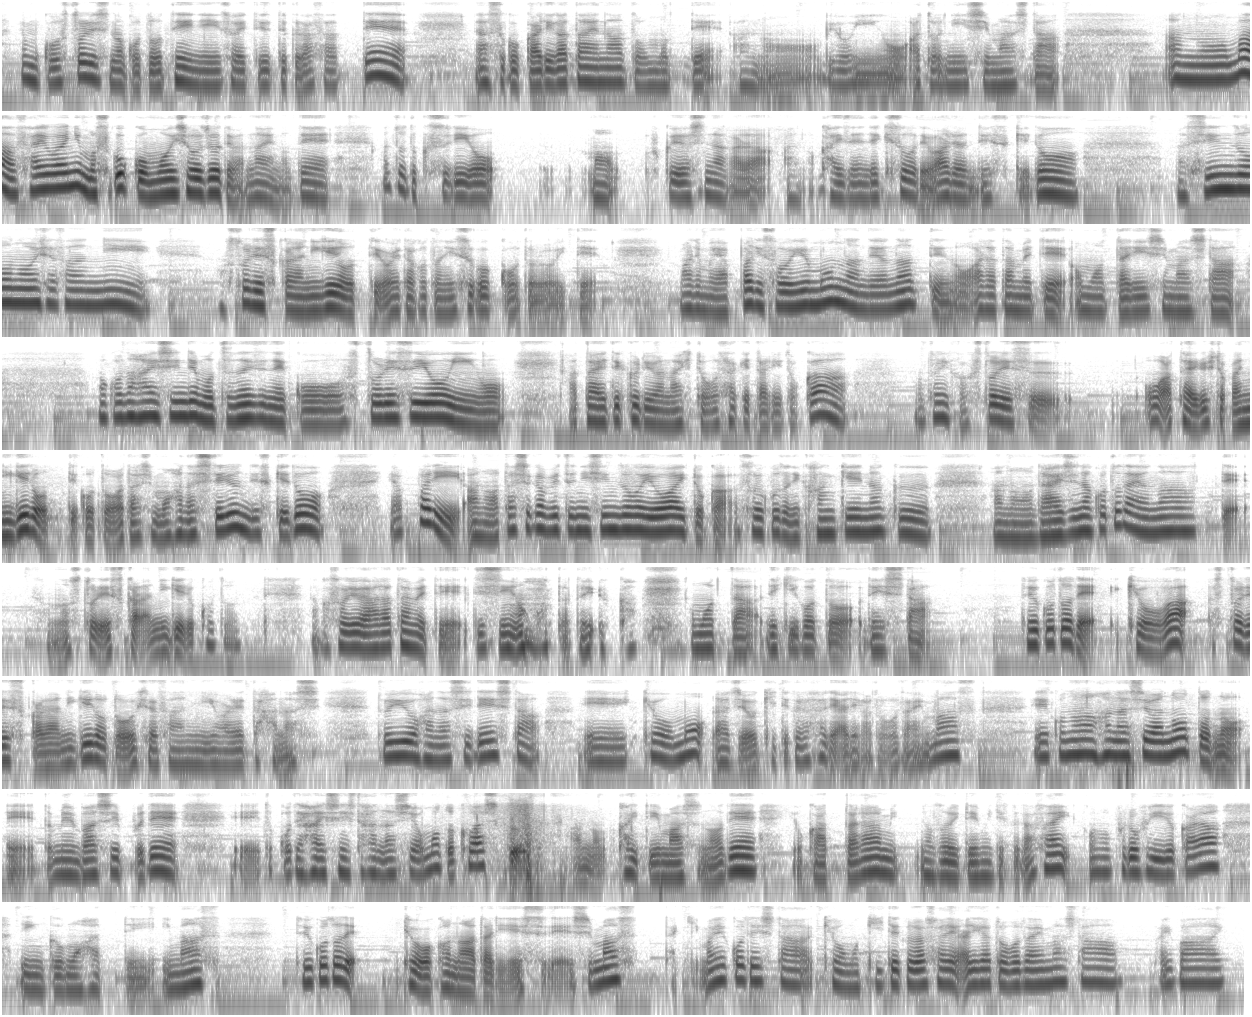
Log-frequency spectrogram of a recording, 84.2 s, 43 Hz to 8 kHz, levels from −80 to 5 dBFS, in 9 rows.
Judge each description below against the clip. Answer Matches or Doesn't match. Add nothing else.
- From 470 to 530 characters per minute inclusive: Doesn't match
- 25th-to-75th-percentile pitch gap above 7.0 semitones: Doesn't match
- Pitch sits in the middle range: Matches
